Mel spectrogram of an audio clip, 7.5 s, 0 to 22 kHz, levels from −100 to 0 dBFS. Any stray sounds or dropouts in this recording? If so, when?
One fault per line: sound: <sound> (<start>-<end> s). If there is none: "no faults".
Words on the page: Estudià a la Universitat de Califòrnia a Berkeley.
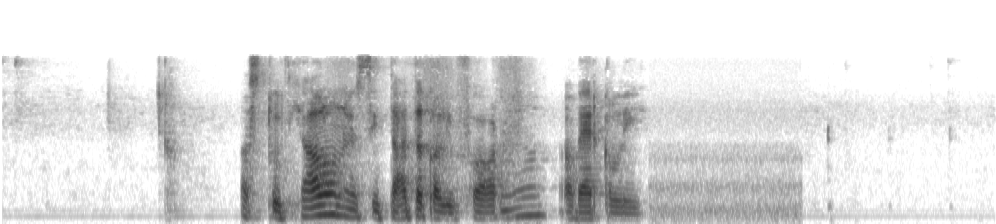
no faults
